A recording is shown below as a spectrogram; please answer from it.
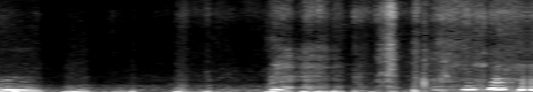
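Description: A small child's short, soft whimpering sounds: one falling whimper at the start, another about two seconds in, and a few brief ones near the end, with quiet in between.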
